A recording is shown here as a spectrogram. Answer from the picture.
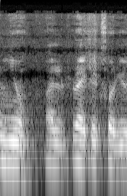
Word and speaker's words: mu: this is the Greek letter, Greek alphabet called mu. I'll write it for you here. It's written like this, okay? But some people just write U. This is pronounced mu, okay?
